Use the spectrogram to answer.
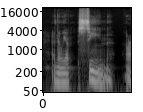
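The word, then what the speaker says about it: שׂ: If the dot is over here, it's going to be pronounced like a softer S. So we have sheen, seen, sheen, seen, sheen, seen.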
